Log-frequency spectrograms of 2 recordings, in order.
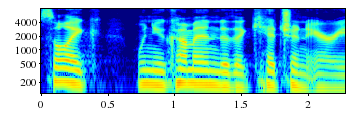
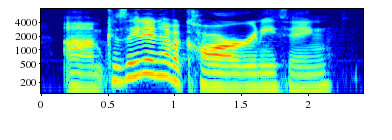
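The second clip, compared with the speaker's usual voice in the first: usual speaking voice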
